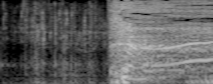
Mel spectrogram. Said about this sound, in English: Dude, are you actually draining that bottle? You're going to give me some. I just poured you some. You just poured, hold on, just finish it up, top it up.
